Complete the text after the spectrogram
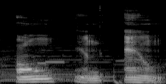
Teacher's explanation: They sound like a regular o or e, followed by a nasal grunt, like so on and en. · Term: nasal vowels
